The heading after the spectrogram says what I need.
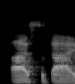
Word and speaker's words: Aes Sedai: Yeah, Aes Sedai is how they say it.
